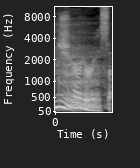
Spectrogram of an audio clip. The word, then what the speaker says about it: Charteris: Leslie Charter. Anybody want to correct my pronunciation of Charteris? Okay, it is Charteris.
